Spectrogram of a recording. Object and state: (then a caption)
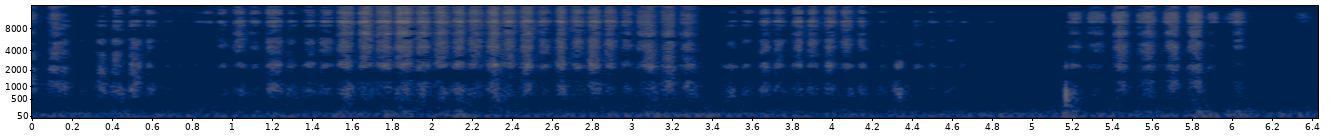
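Pencil shading on drawing paper. The graphite tip of a wooden HB pencil makes rapid, short scratching strokes on a flat white sheet of drawing paper while shading an eye. The quiet, bright, papery scratches come in a quick, uneven rhythm, easing briefly past the midpoint before a sharper stroke starts the final burst.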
